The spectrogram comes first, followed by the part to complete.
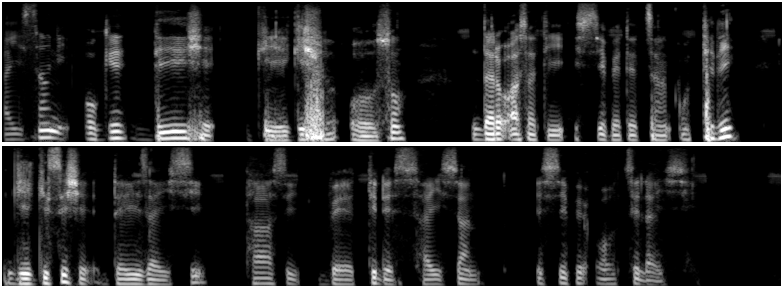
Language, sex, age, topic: Gamo, male, 25-35, government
